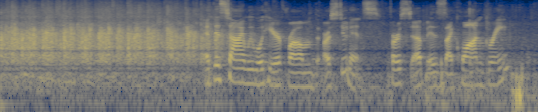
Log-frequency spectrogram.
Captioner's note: applause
